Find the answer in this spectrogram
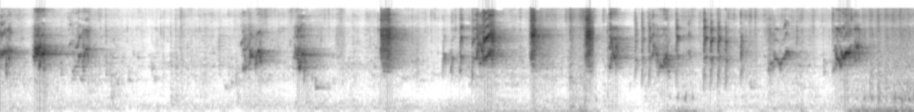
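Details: Budgerigars kept as pets, eating corn, make sharp squawks and chirps in uneven runs, some notes rising steeply, with faint rustling in the background.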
